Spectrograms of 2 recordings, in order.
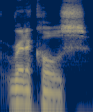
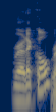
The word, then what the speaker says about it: reticle: I wish there had been like extra reticules reticles uh, or, or retic- I don't know how to pronounce it. Reticle. – Reticle.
